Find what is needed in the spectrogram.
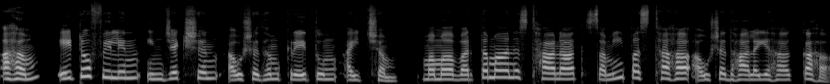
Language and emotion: Sanskrit, neutral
